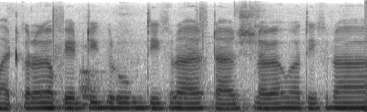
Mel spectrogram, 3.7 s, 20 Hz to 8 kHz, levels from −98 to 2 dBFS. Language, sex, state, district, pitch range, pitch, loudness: Hindi, male, Punjab, Fazilka, 130-140 Hz, 135 Hz, -16 LUFS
